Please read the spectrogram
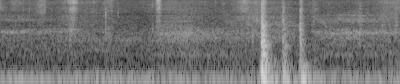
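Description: Two quick knocks a fraction of a second apart, about a second and a half in, from parts being handled at the steering shaft joint under the dashboard, over a low steady hum.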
